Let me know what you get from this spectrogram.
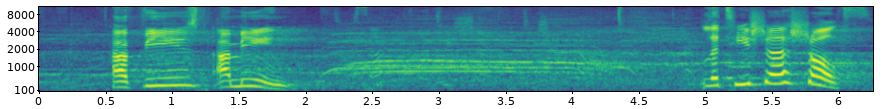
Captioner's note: audience cheering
